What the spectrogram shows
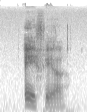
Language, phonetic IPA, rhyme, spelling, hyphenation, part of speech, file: Hungarian, [ˈeːjfeːl], -eːl, éjfél, éj‧fél, noun, Hu-éjfél.ogg
- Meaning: midnight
